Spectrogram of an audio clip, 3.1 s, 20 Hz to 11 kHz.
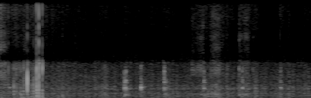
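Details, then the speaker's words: Fuel meter casting from a 1961 Corvette fuel-injection unit, before lapping, rocked under heavy pressure on a flat bar and clacking; the high-pressure pump mating surface is distorted and was leaking. "I'm putting real heavy pressure on it, and you can hear it. It's not flat."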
